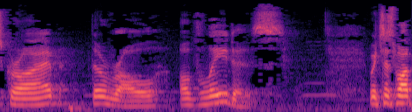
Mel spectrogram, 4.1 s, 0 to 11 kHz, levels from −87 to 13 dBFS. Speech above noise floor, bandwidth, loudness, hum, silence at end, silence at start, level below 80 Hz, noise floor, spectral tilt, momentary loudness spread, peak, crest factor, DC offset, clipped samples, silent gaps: 26 dB; 10 kHz; -21 LUFS; none; 0 s; 0 s; -50 dBFS; -46 dBFS; -4.5 dB/octave; 10 LU; 0 dBFS; 20 dB; under 0.1%; under 0.1%; none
